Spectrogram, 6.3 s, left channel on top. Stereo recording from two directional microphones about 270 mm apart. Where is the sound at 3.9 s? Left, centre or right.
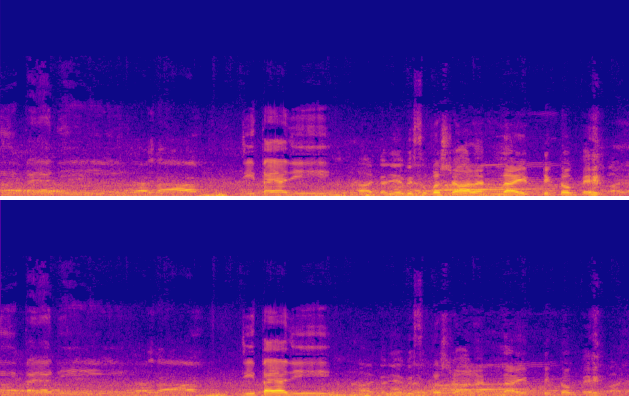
Left.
